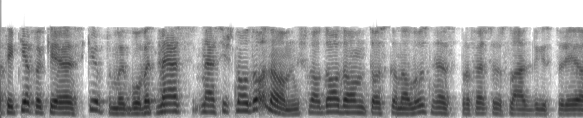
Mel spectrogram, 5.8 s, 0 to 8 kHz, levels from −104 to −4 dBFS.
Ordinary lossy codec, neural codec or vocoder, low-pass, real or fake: AAC, 16 kbps; codec, 16 kHz, 8 kbps, FunCodec, trained on LibriTTS, 25 frames a second; 7.2 kHz; fake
